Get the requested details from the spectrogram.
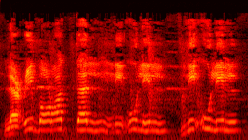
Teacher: تنوین کے بعد لام ہے، ادغام بلا غنہ ہوگا، بغیر غننے کے ادغام کیجئے. لعبرۃ لأولی اس واو کو نہیں پڑھیں گے.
